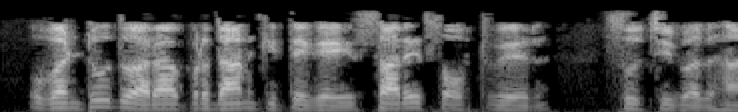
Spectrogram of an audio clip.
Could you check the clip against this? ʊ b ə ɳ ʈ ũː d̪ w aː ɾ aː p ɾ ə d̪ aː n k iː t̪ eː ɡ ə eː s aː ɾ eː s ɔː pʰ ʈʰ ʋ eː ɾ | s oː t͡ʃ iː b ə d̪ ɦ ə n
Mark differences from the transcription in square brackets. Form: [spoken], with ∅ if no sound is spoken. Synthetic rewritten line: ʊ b ə ɳ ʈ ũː d̪ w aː ɾ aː p ɾ ə d̪ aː n k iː t̪ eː ɡ ə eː s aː ɾ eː s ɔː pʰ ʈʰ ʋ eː ɾ | s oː t͡ʃ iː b ə d̪ ɦ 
